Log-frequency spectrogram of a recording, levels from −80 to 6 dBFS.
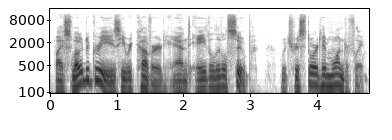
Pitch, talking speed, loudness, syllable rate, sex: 115 Hz, 175 wpm, -17 LUFS, 6.0 syllables/s, male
